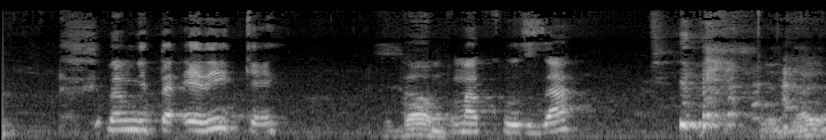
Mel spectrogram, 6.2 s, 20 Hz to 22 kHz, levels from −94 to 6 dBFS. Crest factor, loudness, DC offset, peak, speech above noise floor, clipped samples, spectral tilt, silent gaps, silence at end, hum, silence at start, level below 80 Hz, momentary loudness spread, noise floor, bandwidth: 20 dB; -24 LUFS; under 0.1%; -6 dBFS; 33 dB; under 0.1%; -4.5 dB/octave; none; 0 s; none; 0 s; -60 dBFS; 12 LU; -56 dBFS; 17 kHz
